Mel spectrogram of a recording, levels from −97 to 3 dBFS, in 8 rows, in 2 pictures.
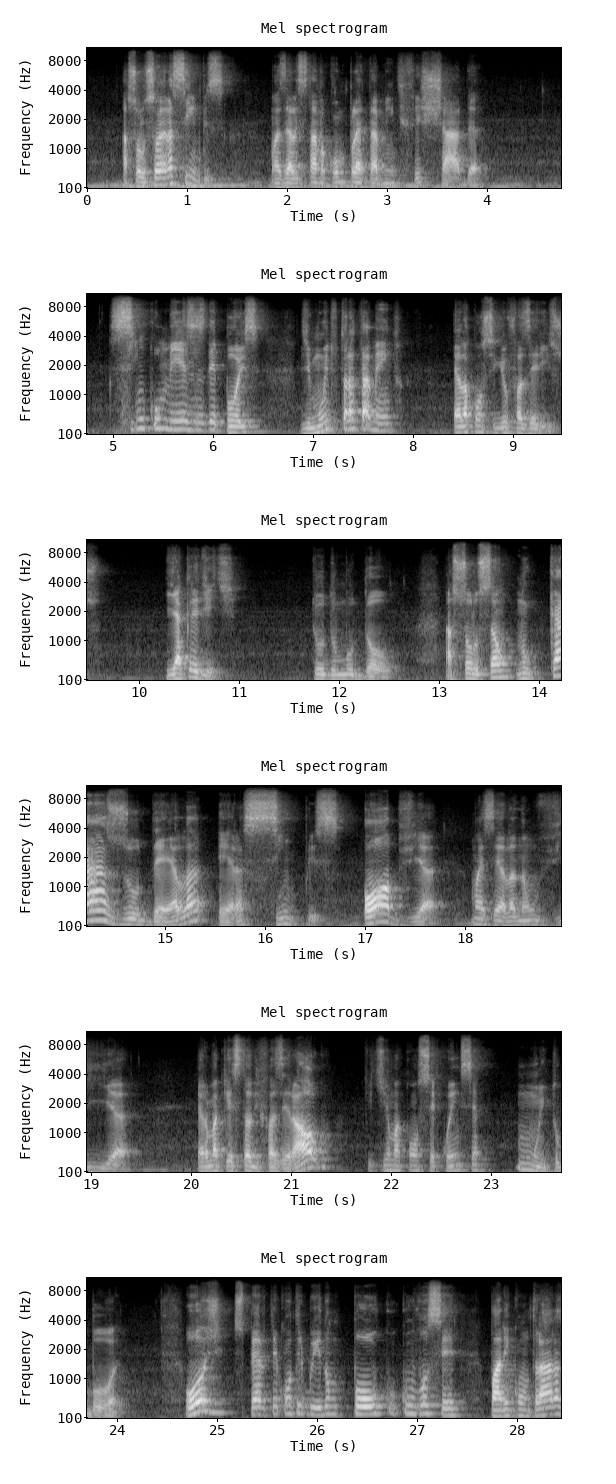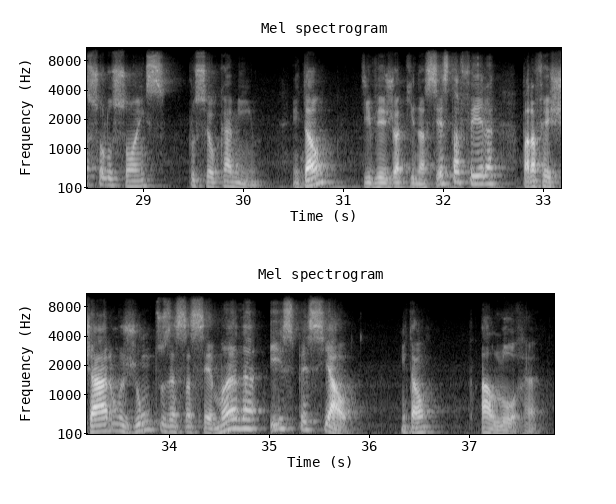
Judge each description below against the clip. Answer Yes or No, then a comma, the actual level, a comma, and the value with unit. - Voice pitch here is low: Yes, low, 130 Hz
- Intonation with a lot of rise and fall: Yes, wide, 5.9 semitones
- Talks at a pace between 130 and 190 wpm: No, slow, 120 wpm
